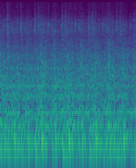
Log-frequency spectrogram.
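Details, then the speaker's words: Old Honda Gold Wing flat-four at a steady, even idle with no knocks or misses, carbs leaking fuel. It sounds good, but it won't start normally, possibly a starter solenoid fault. "Not dead, but two poorly gold [Applause] rings. Well, it sounds good though."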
